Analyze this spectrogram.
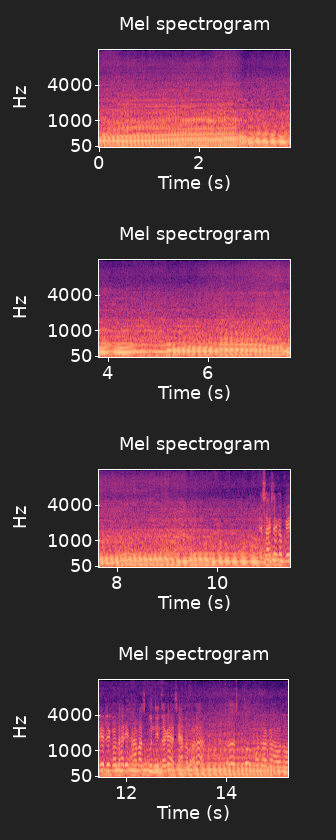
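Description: A motorcycle engine hums steadily, dropping and rising in pitch as gears change.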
